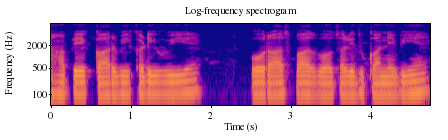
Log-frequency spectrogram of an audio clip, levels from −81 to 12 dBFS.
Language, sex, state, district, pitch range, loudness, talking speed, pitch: Hindi, male, Uttar Pradesh, Lalitpur, 105-110 Hz, -18 LUFS, 200 wpm, 105 Hz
